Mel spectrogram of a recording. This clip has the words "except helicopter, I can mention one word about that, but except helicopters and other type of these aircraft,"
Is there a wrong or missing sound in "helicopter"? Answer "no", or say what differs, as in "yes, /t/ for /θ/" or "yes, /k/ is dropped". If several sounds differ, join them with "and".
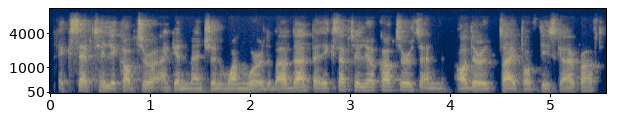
no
